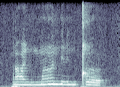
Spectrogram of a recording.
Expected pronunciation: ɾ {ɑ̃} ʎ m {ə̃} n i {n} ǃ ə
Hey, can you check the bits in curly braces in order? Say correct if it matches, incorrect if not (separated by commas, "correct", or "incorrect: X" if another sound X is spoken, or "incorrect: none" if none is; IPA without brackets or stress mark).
correct, correct, correct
